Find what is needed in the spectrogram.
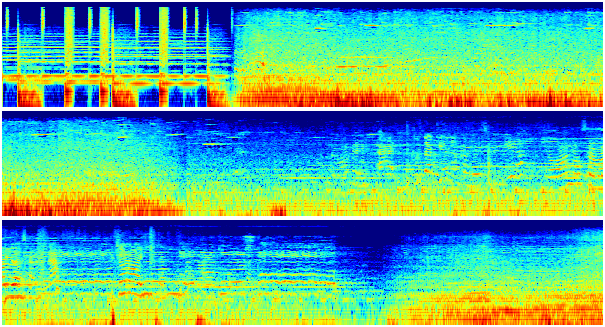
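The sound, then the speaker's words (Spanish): Town street soundscape in San Francisco with a motorcycle, a car and a tortilla shop: a rumbling engine stretch, then clattering, machinery-like sounds and background chatter, with people talking throughout. “Vamos a escuchar los sonidos de San Francisco: moto, carro, la tortillería y una hora.”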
